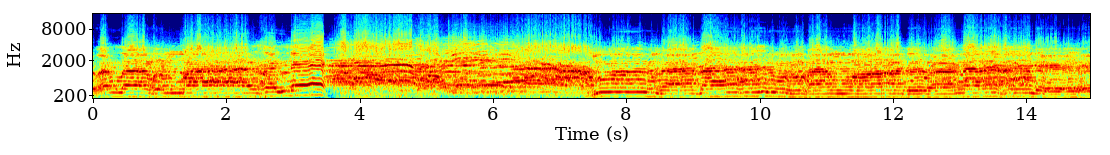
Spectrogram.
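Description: A young man chants in a long, wavering melody through a microphone and loudspeakers.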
